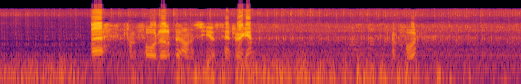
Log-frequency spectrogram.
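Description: A man speaks loudly close by, outdoors.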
